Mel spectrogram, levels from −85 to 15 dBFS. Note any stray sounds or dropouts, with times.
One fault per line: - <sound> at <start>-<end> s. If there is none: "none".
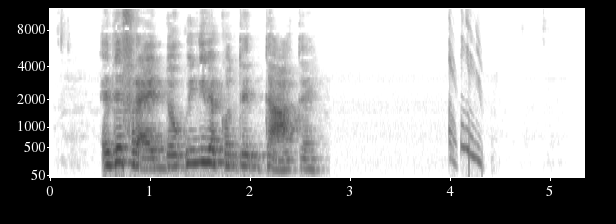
- chirp at 4.0-4.3 s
